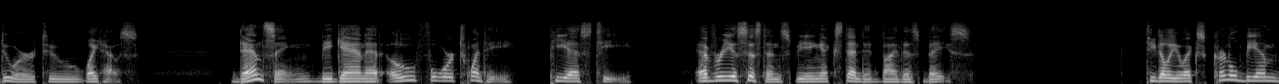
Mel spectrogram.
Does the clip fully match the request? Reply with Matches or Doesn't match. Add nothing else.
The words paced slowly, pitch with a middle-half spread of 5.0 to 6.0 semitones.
Matches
